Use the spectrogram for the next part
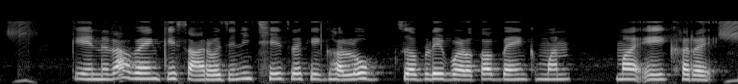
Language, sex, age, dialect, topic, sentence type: Chhattisgarhi, female, 18-24, Central, banking, statement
